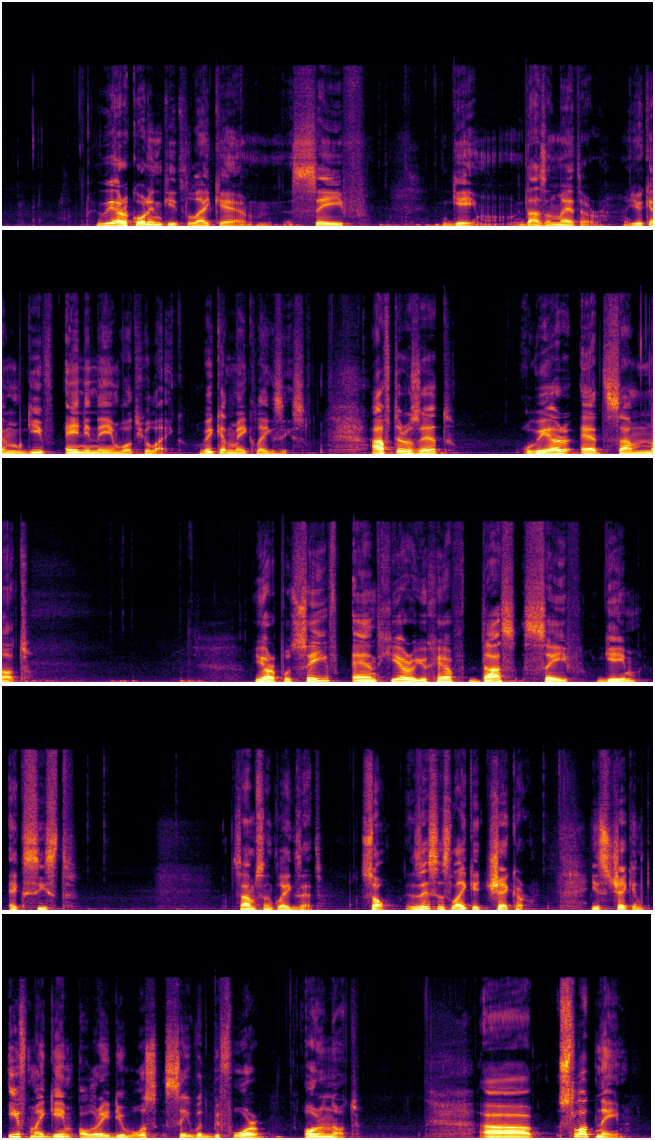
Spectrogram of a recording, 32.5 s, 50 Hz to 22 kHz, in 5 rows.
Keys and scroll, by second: 2.0-4.7 typing, 13.7-15.3 typing.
